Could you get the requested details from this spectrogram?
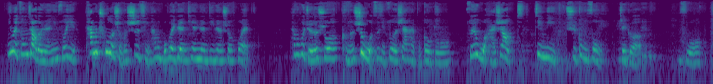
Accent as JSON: {"language": "Chinese", "country": "China", "said": "我们中国人去那边都是去 去寺庙里面拜"}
